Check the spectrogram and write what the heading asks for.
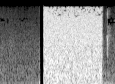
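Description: Faint room tone, then about a second in a loud burst of hissing static starts abruptly and cuts off suddenly about a second later, right at a cut in the picture.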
